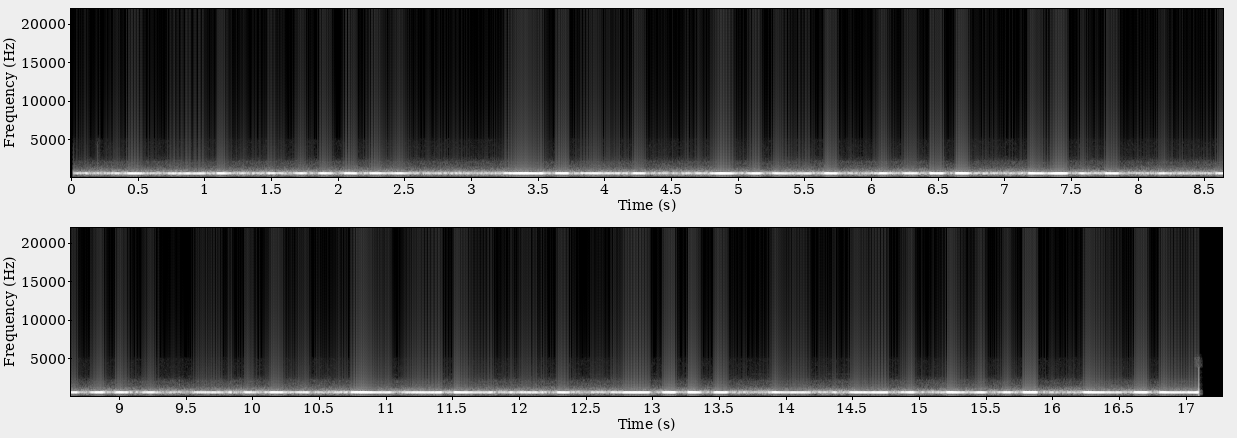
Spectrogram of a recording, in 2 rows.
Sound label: cw; 23cm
